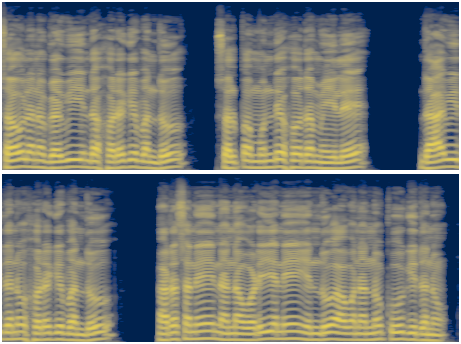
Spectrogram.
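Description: Male scripture reader, smooth clear voice, very dry close recording. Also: on the high side, no echo. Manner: steady, measured recitation. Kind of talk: scripted Bible reading.

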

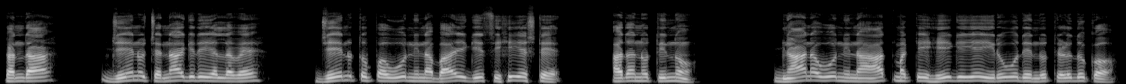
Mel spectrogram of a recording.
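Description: A man giving a measured, solemn scripted reading of scripture. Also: on the high side, fairly even intonation, smooth, no echo, studio quality. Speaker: scripture reader.

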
